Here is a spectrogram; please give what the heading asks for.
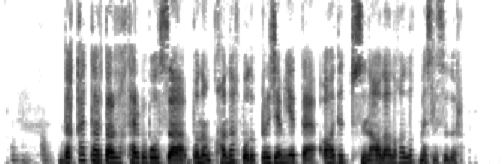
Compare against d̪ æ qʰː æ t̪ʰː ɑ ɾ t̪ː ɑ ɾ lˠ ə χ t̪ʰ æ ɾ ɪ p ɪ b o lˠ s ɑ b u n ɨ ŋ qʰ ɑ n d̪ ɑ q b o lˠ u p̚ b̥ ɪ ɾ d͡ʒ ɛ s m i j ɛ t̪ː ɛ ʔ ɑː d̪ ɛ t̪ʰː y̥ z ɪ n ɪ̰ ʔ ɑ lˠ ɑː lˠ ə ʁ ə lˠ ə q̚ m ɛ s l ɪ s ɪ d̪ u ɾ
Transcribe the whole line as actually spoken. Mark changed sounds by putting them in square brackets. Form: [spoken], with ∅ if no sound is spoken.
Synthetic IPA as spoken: d̪ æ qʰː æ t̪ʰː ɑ ɾ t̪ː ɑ ɾ lˠ ə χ t̪ʰ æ ɾ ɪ p ɪ b o lˠ s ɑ b u n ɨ ŋ qʰ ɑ n d̪ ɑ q b o lˠ u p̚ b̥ ɪ ɾ d͡ʒ ɛ [∅] m i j ɛ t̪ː ɛ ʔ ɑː d̪ ɛ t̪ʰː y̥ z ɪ n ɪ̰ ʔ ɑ lˠ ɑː lˠ ə ʁ [ɑ] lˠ ə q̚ m ɛ s l ɪ s ɪ d̪ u ɾ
